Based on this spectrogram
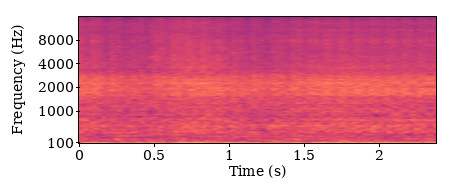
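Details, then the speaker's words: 1971 Plymouth Cuda 440 six-barrel V8 with ballast resistor ignition, after returning from metal repair: steady low burble, even unbroken rhythm, no knocks or misses, quieting as it runs; normal idle. "get quieter sounds good the engine sounds every bit as good as it did when it was on the engine runs down that's fantastic"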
